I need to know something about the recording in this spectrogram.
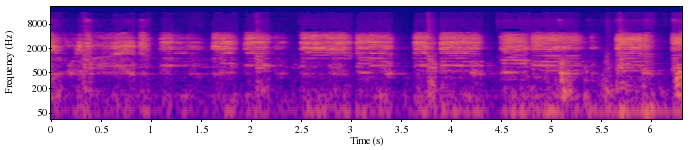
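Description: Music from an FM broadcast playing through the small speaker of a Snap Circuits FM radio kit, thin and tinny with little bass. The circuit is receiving a station. The sound cuts in and out in short stretches.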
